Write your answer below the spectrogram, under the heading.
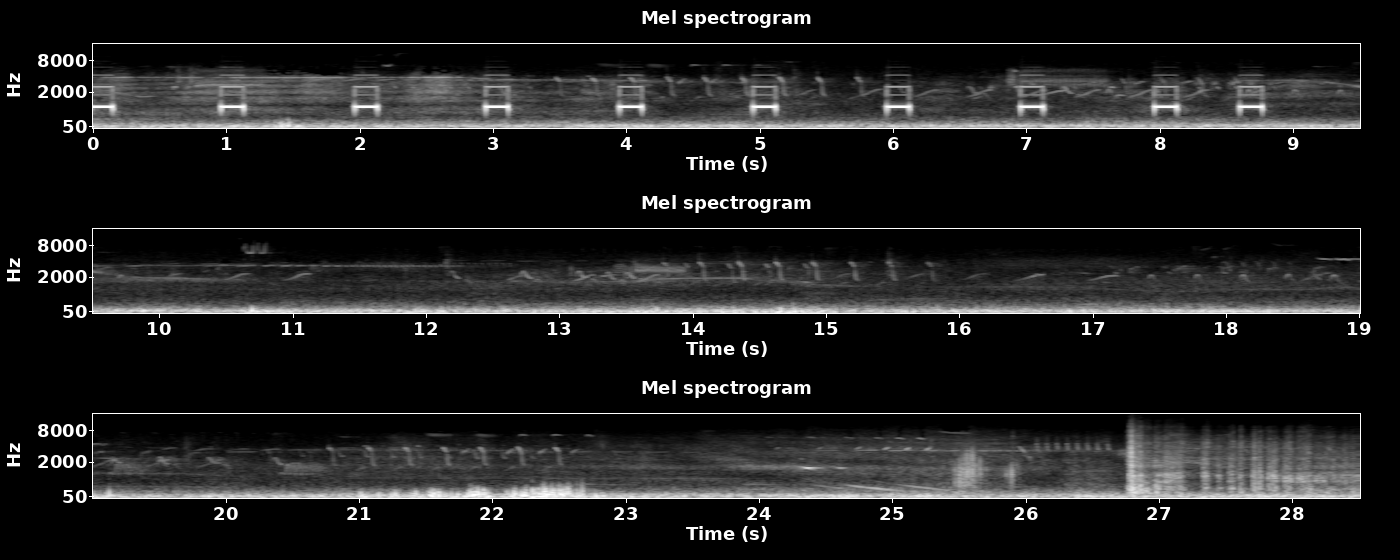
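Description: Electronic beeps from an RC transmitter, about one a second, nine or ten times, then stopping. After them come low wind noise with faint bird chirps, a louder rumble, and a brief noisy burst near the end as the model jet touches down on the runway.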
